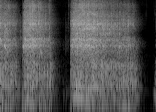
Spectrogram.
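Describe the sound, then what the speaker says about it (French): Compact Cook Pro food processor chopping ingredients for pistou, running in two loud, steady whirring bursts with a short pause between them, close up and with no talk. "Donc, je vais hacher."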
